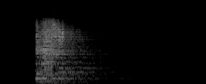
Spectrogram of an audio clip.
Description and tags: Metal scrape 1
Recording of metal scraping against a cement surface.
metal, steel, scrape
